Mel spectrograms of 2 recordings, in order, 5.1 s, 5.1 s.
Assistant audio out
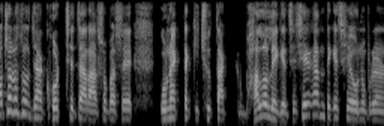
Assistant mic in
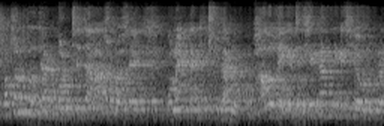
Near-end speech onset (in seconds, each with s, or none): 2.9 s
